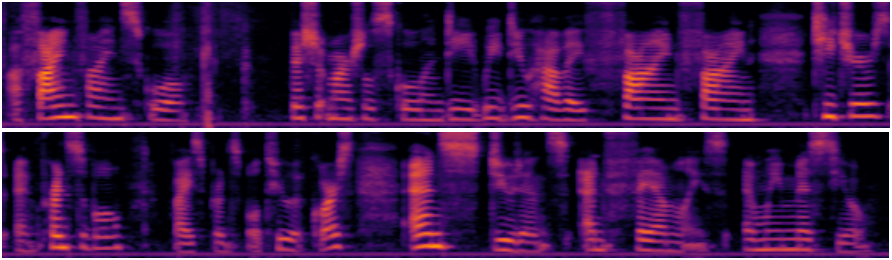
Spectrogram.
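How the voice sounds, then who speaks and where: A woman's voice: medium pitch, unhurried, fairly bright tone. A woman reading a children's picture book aloud expressively, adding chatty asides as a school storytime reader.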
